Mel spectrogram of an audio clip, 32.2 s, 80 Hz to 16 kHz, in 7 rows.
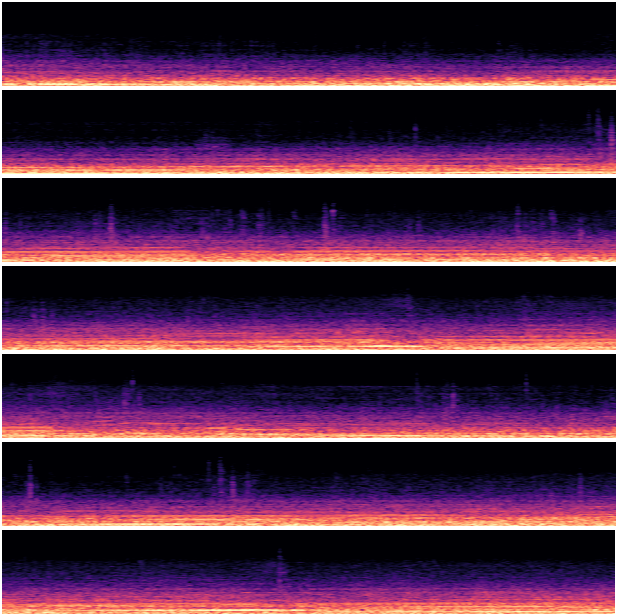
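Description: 2019 Hyundai i30 N's turbocharged four-cylinder engine, fitted with a cold air intake, heard from inside the cabin at racing speed. It rises in pitch under acceleration and drops back at the gear changes, several times over.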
